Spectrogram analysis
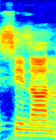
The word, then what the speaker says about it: سنان: جواب: واضح رہے کہ سنان کا اصل تلفظ سین سے سنان ہے، السنان سین کے زیر سے۔ اس کا معنی ہے نیزے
